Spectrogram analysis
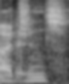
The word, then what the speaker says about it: Huggins: And then Maria Huggins, or Huggins pronounced Hudgens, it, from BYU, 6-foot guard, veteran.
